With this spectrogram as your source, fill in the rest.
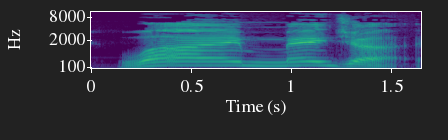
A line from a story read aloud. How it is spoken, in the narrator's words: exclaimed Paganel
